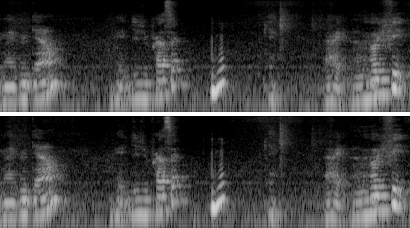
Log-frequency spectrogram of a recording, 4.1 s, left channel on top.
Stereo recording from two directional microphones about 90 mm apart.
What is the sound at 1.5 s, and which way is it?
Speech, 5° right (ahead or behind).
